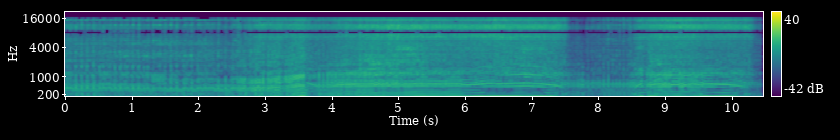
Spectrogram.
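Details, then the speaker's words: Echo CS-345 chainsaw cutting wood: screams high then pitch sags and bogs as chain bites; carburetor high-speed mixture too lean, fixed by turning H screw 1/8 turn counterclockwise to richen, idle T screw lowered slightly. "so we can hear there it's starting to bog down really when you start to get the saw that chain right into the wood okay so what i think is happening is that this saw is set slightly to lean"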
